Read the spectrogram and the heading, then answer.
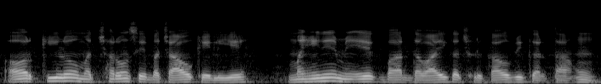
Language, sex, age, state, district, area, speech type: Urdu, male, 30-45, Bihar, Purnia, rural, spontaneous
